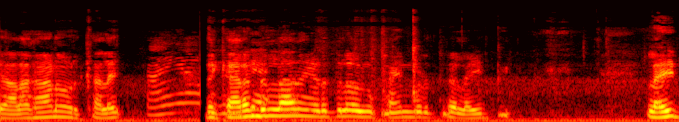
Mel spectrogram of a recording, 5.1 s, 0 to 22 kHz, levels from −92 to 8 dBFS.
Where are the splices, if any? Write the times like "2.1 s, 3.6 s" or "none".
1.0 s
